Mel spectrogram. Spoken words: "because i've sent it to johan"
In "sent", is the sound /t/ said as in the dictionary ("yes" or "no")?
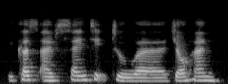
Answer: yes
